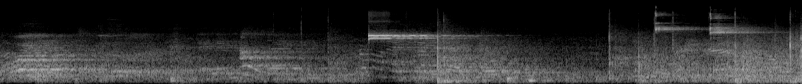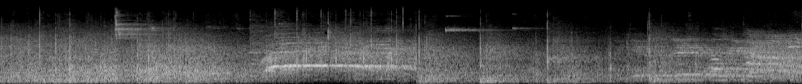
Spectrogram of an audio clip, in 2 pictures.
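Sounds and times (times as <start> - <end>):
sneaker squeaks: 3.7 - 4.9, 6.4 - 7.9, 9.1 - 10.6, 12.2 - 13.8
basketball bouncing on floor: 4.4 - 4.7, 7.3 - 10.1, 12.2 - 14.7.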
